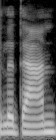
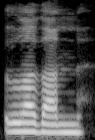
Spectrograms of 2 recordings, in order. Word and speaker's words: Ladan: I'm used to people mispronouncing my name. Most people call me Ladan, but I think somewhere for posterity, I want my name to be pronounced correctly. It's Ladan.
